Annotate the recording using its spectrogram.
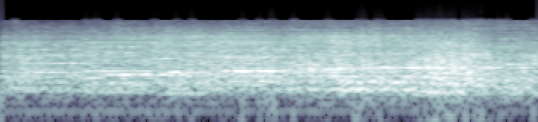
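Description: Engine noise that swells to a peak about three seconds in and then falls away, under a background film score.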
